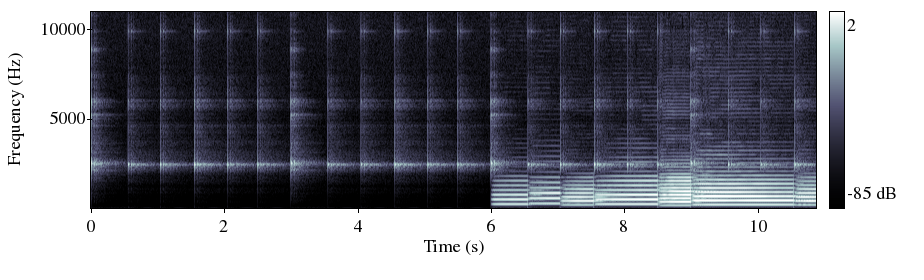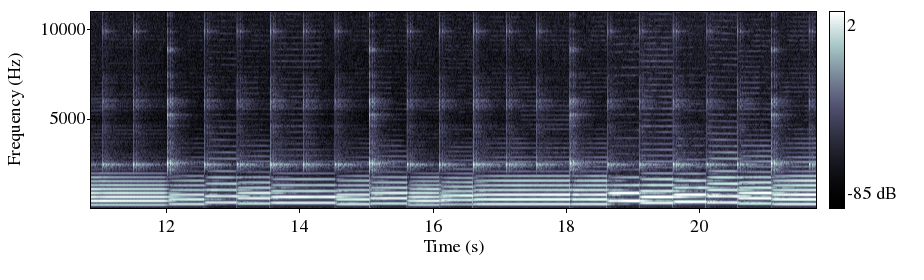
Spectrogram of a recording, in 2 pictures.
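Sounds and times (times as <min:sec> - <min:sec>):
horn playing at 40 BPM: 0:06.1 - 0:21.7.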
